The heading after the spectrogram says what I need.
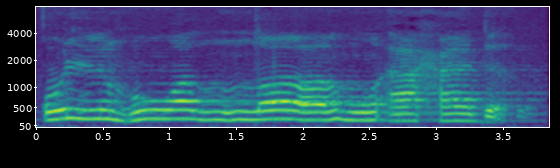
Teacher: qalqala dans la dernière lettre, le dal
